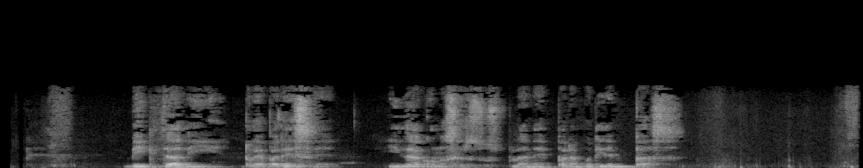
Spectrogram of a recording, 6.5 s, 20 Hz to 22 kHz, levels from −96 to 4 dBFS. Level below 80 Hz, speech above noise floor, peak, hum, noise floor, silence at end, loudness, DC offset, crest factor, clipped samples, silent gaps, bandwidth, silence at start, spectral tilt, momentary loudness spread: -72 dBFS; 27 dB; -12 dBFS; none; -58 dBFS; 0.05 s; -32 LUFS; under 0.1%; 22 dB; under 0.1%; none; 11.5 kHz; 0.2 s; -2.5 dB/octave; 22 LU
